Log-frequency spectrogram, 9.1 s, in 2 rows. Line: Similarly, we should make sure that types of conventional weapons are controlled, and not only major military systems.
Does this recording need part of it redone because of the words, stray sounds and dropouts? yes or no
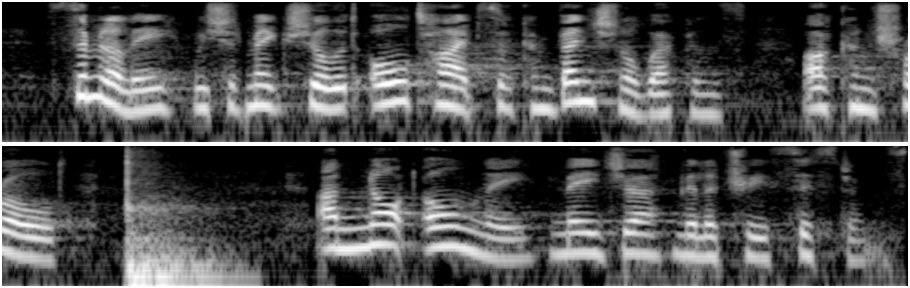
yes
